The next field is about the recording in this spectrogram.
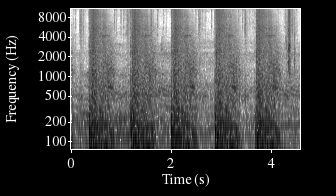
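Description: Shotgun firing in a video game: five heavy, booming blasts at a steady, even pace. Each one is loud and ends in a short decaying rumble.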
